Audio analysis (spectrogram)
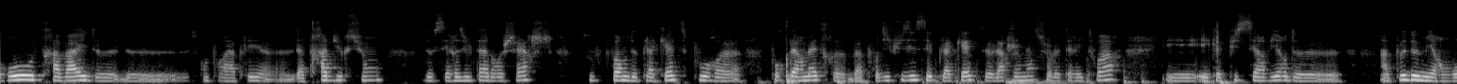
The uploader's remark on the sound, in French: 4 décembre 2020 en visio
